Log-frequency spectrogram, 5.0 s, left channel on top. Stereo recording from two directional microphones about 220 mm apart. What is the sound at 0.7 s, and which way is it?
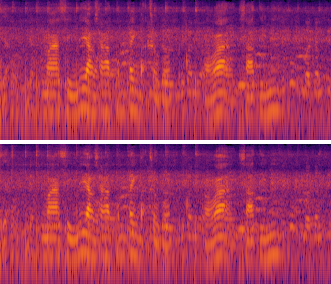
Speech, 10° left (ahead or behind).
